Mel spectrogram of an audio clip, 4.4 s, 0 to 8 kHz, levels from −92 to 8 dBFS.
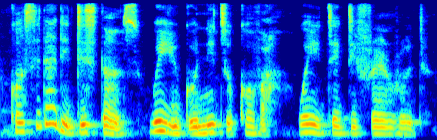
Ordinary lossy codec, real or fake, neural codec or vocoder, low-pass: MP3, 64 kbps; real; none; 7.2 kHz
